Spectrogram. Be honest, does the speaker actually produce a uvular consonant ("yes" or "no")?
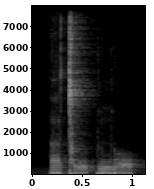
no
